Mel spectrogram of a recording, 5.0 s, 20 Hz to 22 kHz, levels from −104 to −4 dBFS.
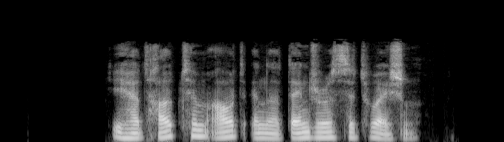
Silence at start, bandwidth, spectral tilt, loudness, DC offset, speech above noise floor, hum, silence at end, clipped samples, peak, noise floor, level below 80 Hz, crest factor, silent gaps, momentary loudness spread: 1.15 s; 7.8 kHz; -6 dB/octave; -24 LUFS; under 0.1%; over 67 dB; none; 0.9 s; under 0.1%; -4 dBFS; under -90 dBFS; -60 dBFS; 20 dB; none; 6 LU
